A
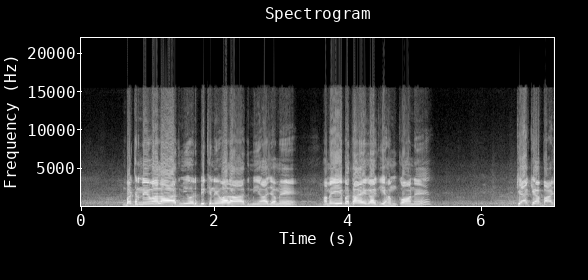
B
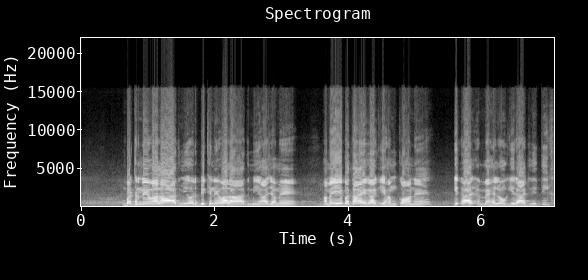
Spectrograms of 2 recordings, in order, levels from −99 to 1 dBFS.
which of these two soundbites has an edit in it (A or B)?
B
